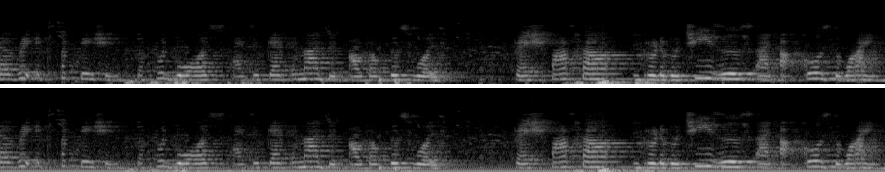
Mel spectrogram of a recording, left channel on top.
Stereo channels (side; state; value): right; noise; hum, 6 dB below the sound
